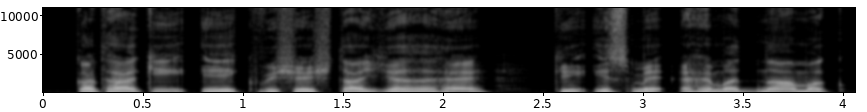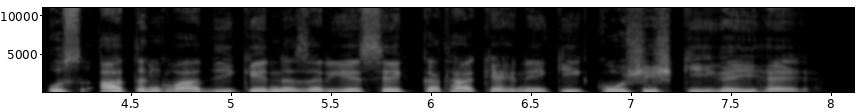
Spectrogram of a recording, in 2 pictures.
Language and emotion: Hindi, neutral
